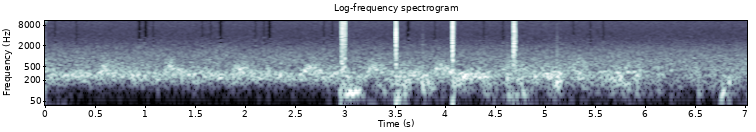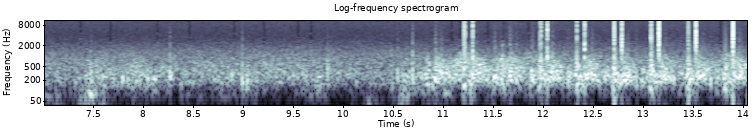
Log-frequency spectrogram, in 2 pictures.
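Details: Fetal heartbeat at 13 weeks on a home Angelsound Doppler, with slower beats being the mother's pulse and static from a short audio cable. Fast whooshing pulse at about 160 per minute under heavy static and crackle; normal fetal heartbeat.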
